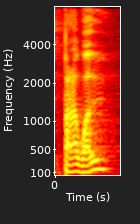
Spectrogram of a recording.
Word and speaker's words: Paraguay: Porque el nombre del río es Paraguay. Pero como los españoles no podían pronunciar la I gutural, la Y. entonces decían Paraguay. Entonces quedó Paraguay.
